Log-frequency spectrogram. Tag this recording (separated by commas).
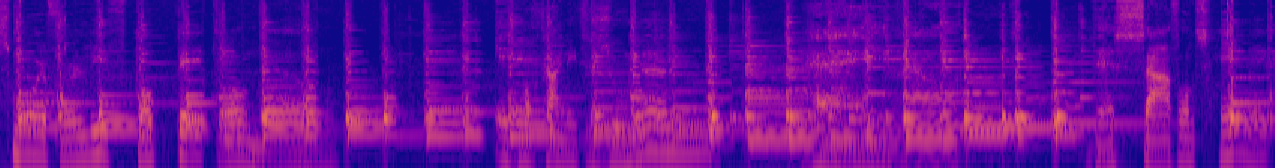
Music, Ukulele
